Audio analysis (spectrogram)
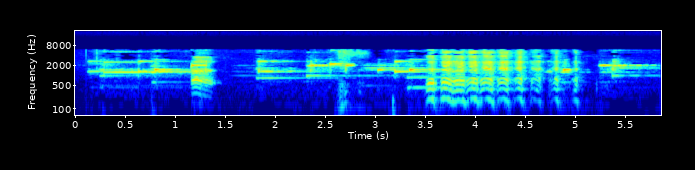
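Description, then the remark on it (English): A tinkling ice cream truck jingle, growing louder, plays a bright electronic melody of steady tones. Partway through, wobbly laughter-like sounds overlap the tune before the melody carries on alone. “That's what you hear getting louder. Is that I look for the ice cream man.”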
